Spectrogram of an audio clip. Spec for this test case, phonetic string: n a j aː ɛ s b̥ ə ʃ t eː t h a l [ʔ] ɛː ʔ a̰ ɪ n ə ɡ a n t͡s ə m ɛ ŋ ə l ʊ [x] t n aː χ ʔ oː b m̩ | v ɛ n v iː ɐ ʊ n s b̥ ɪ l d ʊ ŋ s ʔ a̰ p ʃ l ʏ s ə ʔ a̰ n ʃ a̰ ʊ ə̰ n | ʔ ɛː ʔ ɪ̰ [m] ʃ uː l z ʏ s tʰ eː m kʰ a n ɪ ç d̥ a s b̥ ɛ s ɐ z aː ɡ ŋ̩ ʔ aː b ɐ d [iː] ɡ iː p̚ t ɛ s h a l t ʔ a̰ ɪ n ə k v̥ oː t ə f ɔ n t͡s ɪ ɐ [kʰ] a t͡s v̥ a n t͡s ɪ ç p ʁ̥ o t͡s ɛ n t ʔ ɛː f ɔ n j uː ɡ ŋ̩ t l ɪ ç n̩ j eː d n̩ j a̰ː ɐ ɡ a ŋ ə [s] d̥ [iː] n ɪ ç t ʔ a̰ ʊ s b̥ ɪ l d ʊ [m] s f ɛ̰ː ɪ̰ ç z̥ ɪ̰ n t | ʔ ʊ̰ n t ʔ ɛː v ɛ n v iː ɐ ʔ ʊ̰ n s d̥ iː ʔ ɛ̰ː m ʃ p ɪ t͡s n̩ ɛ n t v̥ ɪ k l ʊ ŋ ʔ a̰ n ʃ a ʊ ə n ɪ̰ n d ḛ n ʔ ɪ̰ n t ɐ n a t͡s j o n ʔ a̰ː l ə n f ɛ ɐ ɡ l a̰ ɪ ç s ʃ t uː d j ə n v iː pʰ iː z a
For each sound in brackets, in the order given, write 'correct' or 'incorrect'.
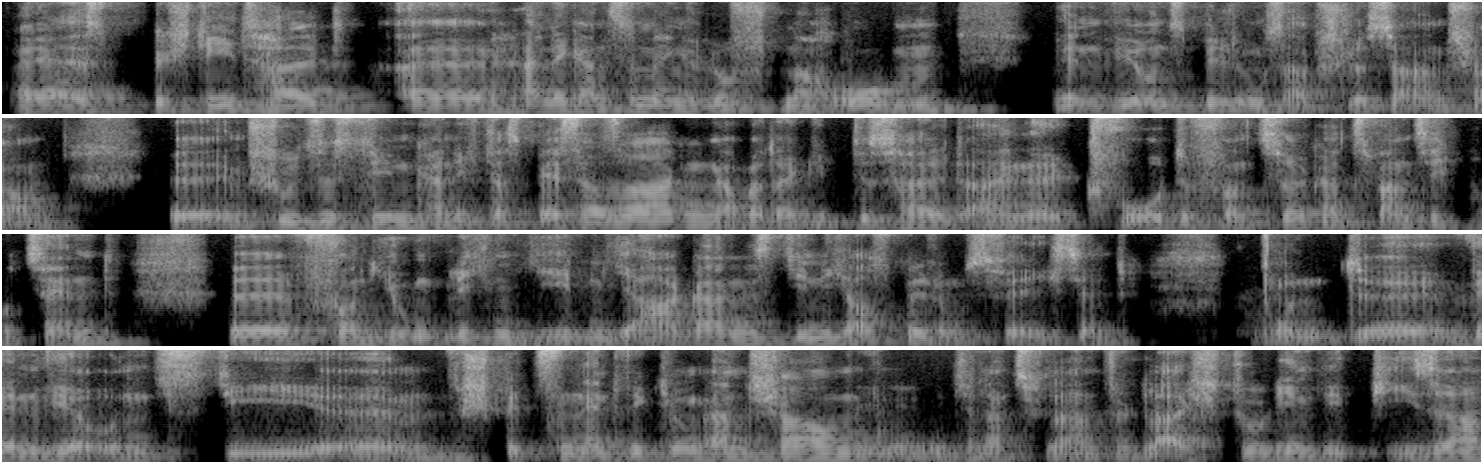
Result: incorrect, incorrect, correct, incorrect, incorrect, correct, correct, incorrect

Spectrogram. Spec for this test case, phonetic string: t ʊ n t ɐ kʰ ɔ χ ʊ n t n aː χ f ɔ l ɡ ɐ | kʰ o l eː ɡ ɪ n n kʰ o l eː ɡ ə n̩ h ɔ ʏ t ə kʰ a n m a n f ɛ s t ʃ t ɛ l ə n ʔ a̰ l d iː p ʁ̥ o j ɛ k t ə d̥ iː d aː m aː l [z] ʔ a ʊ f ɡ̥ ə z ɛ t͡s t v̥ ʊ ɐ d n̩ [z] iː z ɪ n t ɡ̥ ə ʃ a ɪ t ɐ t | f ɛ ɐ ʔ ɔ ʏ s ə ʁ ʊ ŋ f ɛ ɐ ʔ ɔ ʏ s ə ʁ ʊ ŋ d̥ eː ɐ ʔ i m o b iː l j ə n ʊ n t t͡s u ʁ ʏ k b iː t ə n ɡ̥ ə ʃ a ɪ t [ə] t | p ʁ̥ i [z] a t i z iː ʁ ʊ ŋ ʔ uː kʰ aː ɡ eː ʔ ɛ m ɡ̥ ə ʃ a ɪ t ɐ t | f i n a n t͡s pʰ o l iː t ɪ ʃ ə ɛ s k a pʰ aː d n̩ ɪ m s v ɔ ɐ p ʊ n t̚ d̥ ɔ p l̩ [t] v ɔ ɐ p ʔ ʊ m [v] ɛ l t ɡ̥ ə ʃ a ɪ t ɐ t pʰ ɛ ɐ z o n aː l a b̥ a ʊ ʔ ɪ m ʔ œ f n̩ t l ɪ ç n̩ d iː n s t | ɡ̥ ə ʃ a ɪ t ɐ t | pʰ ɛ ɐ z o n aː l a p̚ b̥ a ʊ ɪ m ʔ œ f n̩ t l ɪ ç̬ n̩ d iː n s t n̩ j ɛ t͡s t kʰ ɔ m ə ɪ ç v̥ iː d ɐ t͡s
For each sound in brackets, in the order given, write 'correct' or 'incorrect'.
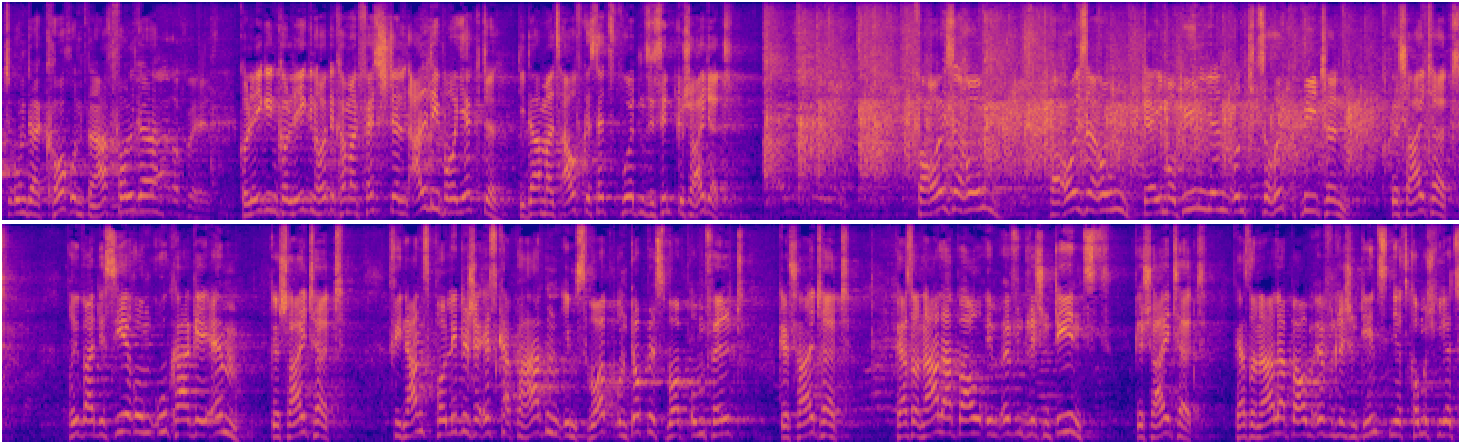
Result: incorrect, correct, incorrect, incorrect, incorrect, incorrect

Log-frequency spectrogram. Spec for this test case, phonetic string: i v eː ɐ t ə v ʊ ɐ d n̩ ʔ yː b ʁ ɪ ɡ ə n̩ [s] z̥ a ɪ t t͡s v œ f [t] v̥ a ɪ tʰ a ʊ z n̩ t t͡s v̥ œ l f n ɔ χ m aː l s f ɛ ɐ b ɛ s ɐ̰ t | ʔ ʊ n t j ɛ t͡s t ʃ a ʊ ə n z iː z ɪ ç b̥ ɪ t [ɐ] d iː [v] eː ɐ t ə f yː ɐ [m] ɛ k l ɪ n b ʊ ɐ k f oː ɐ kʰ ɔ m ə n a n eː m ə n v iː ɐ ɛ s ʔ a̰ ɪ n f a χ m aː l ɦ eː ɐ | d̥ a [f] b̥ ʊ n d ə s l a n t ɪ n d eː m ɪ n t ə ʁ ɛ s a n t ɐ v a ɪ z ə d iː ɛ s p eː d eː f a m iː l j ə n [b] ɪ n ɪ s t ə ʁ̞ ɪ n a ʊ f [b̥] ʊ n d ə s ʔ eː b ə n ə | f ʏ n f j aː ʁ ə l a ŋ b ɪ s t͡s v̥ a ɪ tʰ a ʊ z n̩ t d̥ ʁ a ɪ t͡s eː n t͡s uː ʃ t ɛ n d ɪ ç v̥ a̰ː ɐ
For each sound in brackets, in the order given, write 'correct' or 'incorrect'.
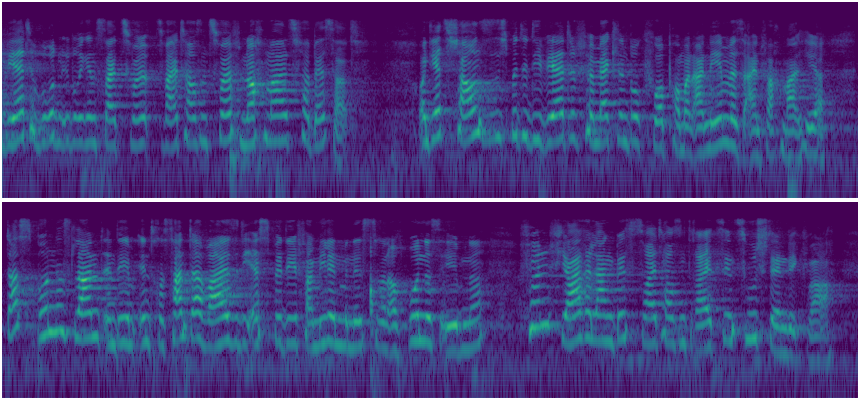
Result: correct, incorrect, incorrect, correct, correct, incorrect, incorrect, correct

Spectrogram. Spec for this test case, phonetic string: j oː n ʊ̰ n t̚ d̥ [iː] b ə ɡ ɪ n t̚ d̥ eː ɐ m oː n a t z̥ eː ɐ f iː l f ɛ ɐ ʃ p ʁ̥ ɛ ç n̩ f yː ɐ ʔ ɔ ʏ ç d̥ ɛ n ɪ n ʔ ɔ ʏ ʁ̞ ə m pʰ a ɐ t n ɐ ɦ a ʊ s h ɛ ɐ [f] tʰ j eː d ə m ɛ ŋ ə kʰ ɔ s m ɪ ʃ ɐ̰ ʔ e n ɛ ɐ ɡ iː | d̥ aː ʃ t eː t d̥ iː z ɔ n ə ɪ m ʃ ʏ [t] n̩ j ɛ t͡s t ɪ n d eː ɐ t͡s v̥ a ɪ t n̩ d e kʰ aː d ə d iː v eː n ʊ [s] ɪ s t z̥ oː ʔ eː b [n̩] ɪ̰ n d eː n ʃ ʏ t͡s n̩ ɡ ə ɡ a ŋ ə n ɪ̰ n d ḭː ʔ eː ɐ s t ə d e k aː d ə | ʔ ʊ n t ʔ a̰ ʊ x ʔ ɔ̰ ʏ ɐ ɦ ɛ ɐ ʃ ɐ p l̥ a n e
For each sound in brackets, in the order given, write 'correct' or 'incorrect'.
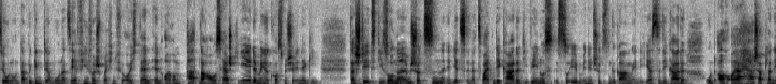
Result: incorrect, incorrect, incorrect, correct, incorrect

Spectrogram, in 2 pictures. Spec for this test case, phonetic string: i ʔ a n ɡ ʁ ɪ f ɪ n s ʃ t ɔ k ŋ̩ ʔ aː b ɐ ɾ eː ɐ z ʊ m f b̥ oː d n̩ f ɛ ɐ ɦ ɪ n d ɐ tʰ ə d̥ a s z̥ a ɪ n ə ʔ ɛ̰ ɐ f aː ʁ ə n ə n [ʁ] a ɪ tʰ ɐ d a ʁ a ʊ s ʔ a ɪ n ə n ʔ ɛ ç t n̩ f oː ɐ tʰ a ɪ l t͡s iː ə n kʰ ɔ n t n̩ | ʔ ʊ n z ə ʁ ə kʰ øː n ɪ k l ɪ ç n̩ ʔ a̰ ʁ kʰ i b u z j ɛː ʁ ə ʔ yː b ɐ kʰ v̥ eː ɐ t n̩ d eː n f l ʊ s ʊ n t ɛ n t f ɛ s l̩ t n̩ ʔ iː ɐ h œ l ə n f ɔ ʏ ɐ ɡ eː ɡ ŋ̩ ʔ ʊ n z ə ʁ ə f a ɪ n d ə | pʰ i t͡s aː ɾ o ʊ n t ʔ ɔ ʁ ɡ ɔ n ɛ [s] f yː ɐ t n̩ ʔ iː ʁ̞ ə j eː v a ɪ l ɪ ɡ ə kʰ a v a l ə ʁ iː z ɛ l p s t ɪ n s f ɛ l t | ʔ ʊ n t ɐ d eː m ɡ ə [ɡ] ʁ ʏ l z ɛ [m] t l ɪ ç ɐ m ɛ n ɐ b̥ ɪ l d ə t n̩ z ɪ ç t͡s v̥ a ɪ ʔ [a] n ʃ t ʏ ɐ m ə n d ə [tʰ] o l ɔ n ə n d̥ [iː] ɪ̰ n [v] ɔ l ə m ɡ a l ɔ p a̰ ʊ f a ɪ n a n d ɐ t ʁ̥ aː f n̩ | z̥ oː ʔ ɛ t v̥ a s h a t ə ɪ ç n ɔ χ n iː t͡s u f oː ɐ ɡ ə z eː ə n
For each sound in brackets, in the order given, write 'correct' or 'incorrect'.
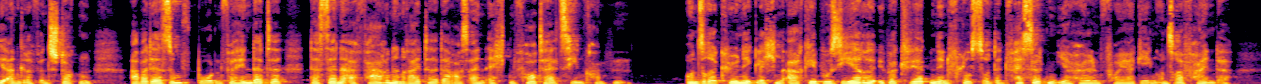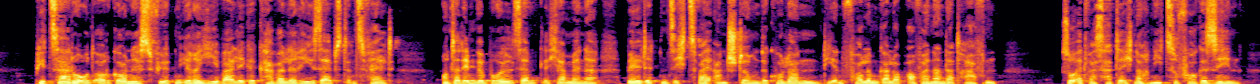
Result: correct, correct, incorrect, correct, correct, incorrect, correct, incorrect

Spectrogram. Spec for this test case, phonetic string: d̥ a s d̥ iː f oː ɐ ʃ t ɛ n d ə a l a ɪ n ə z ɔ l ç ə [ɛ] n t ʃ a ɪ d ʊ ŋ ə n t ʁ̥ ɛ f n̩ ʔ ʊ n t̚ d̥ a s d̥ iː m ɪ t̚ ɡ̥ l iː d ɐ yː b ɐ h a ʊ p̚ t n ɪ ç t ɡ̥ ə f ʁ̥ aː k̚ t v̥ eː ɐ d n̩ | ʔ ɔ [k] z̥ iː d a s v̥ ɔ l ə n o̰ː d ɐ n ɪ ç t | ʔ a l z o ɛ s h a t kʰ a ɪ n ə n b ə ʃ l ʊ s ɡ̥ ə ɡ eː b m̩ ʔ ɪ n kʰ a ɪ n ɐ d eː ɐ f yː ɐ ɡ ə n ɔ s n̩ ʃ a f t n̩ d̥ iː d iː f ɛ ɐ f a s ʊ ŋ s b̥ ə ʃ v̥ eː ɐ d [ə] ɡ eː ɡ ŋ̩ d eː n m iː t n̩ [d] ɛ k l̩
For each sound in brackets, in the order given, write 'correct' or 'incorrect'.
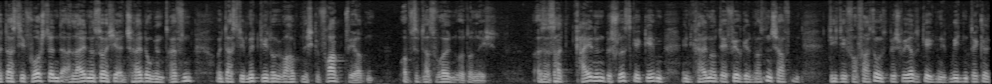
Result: correct, incorrect, correct, correct

